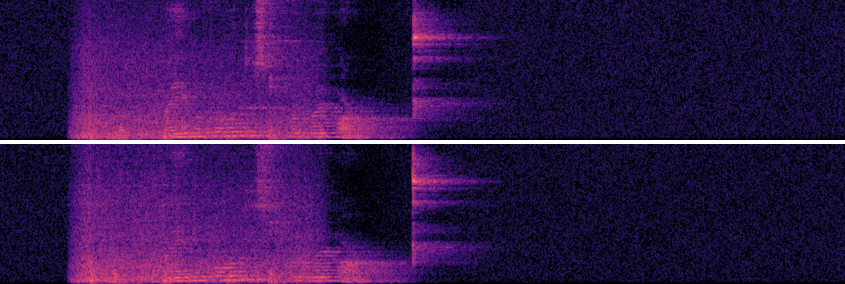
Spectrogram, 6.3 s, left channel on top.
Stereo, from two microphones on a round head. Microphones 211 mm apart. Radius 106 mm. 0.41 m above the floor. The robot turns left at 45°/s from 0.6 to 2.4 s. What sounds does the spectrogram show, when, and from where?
1.2 s a woman speaking: straight behind, 2.5 m; by 2.8 s 125° left, 2.5 m
3.1 s a clink: 45° right (ahead or behind), 2.5 m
